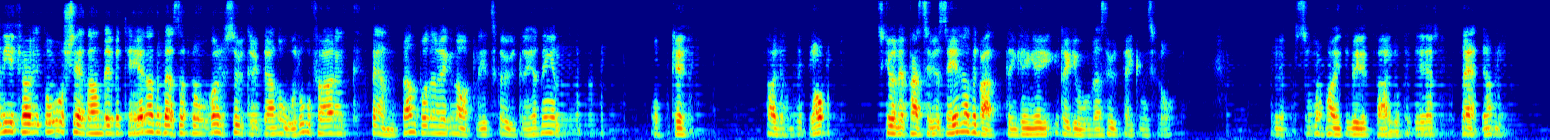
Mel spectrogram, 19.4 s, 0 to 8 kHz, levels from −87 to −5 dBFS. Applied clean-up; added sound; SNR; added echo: neural mask model DeepFilterNet 3.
